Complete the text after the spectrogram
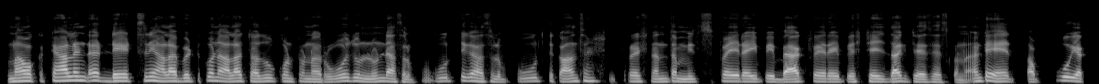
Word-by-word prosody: నా 150 - +5
ఒక 155 - -11
కాలెండర్ 180 0 +4
డేట్స్‌ని 160 +3 +3
అలా 150 +1 +5
పెట్టుకొని 160 +3 -1
అలా 140 +2 +4
చదువుకుంటున్న 140 -2 -2
రోజుల 155 +4 -1
నుండి 145 +2 0
అసలు 120 -3 -4 0.2
పూర్తిగా 155 +3 -3
అసలు 125 -2 -5 0.2
పూర్తి 150 +2 -6
కాన్సన్‌ట్రేషన్ 140 -1 -3
అంతా 135 +2 -1
మిస్‌ఫై‌ర్ 140 +3 0
అయిపోయి, 135 -1 0
బ్యాక్‌ఫైర్ 130 +2 +3
అయిపోయి 125 0 -2
స్టేజ్ 130 0 0
దాక 135 +1 +4
చేసేసుకున్న. 110 -4 -3
అంటే 160 +2 +2 0.4
తప్పు 180 +10 -5 0.2
ఎక్ - - -14
140 Hz, 140 wpm, -23 LUFS, 130-155 Hz, 0.4 s, నా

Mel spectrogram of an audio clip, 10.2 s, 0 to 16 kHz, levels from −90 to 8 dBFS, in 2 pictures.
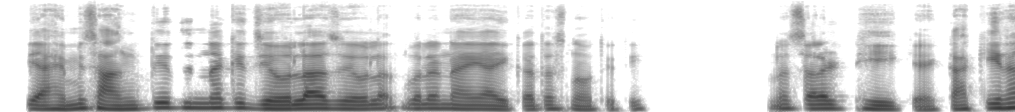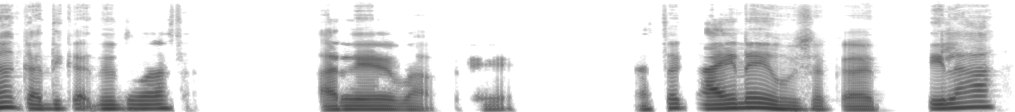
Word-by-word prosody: ती - - -1
आहे 115 0 +1
मी 125 - +1
सांगते 120 +4 +1
त्यांना 155 0 0
की 155 - 0
जेवला, 130 0 +5
जेवला. 125 +1 +1
बोला, 135 -1 -1
नाही 120 -3 0
ऐकतच 110 +3 -3
नव्हती 100 0 -6
ती. 115 - -11 0.7
चला 130 0 +1 0.2
ठीक 115 -4 0
आहे. 95 - -5
का 115 - -1
की 145 - +2
ना 155 +3 +5
कधी-कधी 125 0 -3
मी - - +4
तुम्हाला, 130 +1 +1 0.8
अरे 110 +1 +2
बापरे! 100 -1 -10 0.7
असं 145 +8 -4
काही 135 -1 +3
नाही 155 0 +5
होऊ 120 -5 +3
शकत. 100 -2 -5 0.3
तिला 155 +7 +2
125 Hz, 175 wpm, -22 LUFS, 115-135 Hz, 0.8 s, जेवला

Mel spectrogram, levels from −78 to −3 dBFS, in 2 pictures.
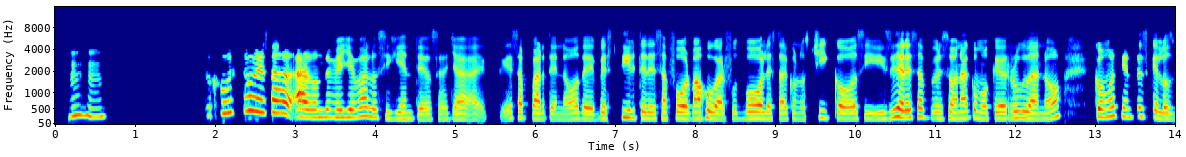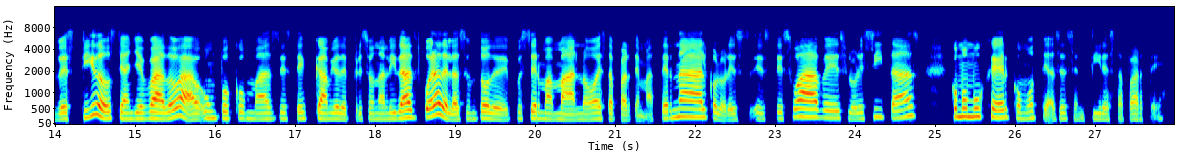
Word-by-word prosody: Ujú. 270 -1 -2 1.2
Justo 365 +9 -2 0.2
es 385 - -1
a 365 -9 +8
a - - +8
donde 235 0 +1
me 235 0 +2
lleva 240 +4 +3
lo 245 -2 -1
siguiente, 195 -5 -5
o - - -12
sea, 175 +1 -9
ya 180 -1 -3 0.2
esa 215 +2 -3
parte, 190 -3 -1
¿no? 175 +3 -4
De 180 -3 0
vestirte 210 +3 -1
de 195 - 0
esa 190 0 -3
forma, 195 0 +2
jugar 195 -5 +1
fútbol, 200 +1 0
estar 185 -1 -3
con 190 0 -10
los 180 0 -11
chicos 200 -4 -2
y 190 0 -5
ser 230 +3 +6
esa 245 +3 +2
persona 205 0 -1
como 200 -4 -3
que 195 0 +1
ruda, 205 -2 +1
¿no? 205 +9 -2 0.4
¿Cómo 250 +2 +3
sientes 265 -1 -3
que 225 - -1
los 180 -2 -1
vestidos 205 - +1
te 200 - -1
han 185 0 -2
llevado 195 +4 +3
a 175 -10 +3
un 210 +1 -6
poco 200 -1 -6
más 185 0 -4
de 195 - -9
este 190 +1 -9
cambio 185 +1 0
de 175 -1 -4
personalidad 185 +6 0
fuera 295 +6 +5
del 200 - +3
asunto 185 +4 -3
de 170 -3 -4
pues 195 -1 -14
ser 200 -2 -1
mamá, 175 -3 0
no? 170 +2 -4
Esta 185 -2 -4
parte 150 -1 -7
maternal, 240 - +1
colores, 170 -5 -8
este, 185 +1 -11
suaves, 240 -2 +3
florecitas. 230 +7 -4 0.3
Como 255 +1 +1
mujer 245 -2 +1
¿cómo 200 +1 -8
te 210 - -11
hace 185 +2 -8
sentir 180 -1 -13
esta 175 - -12
parte? 170 +3 -11
200 Hz, 160 wpm, -23 LUFS, 185-235 Hz, 1.2 s, a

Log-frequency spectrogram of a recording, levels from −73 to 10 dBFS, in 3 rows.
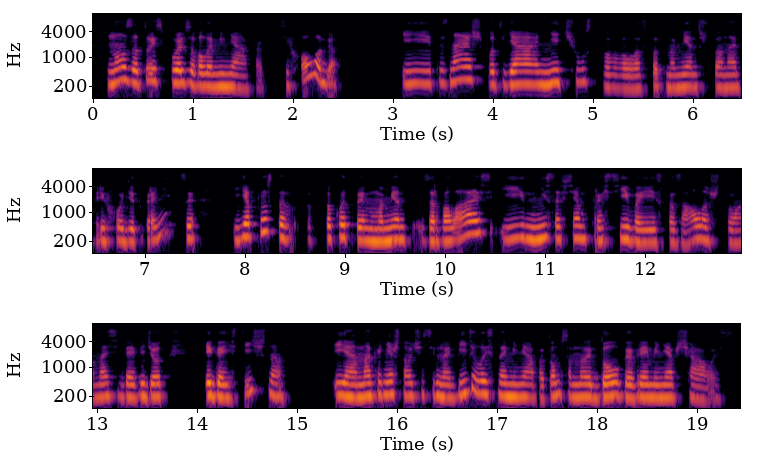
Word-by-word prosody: но 255 +6 +2
зато 240 -1 +1
использовала 240 -6 +2
меня 195 -3 0
как - - -17
психолога. 300 - -3 0.6
И 235 0 -3
ты 240 - -8
знаешь, 290 +4 -2
вот 225 -1 -3
я 225 +1 +3
не 230 +3 +3
чувствовала 205 -9 -7
в 175 - -23
тот 180 - -8
момент, 190 +1 -3
что 195 0 -9
она 190 0 -3
переходит 200 -1 -2
границы. 220 0 -3 0.4
Я 260 +5 +6
просто 260 -4 +1
в - - -16
в 200 - -40
какой-то 235 -1 +2
момент 205 +2 +4
взорвалась 220 - +2
и 230 +3 -3
не 230 +1 +4
совсем 230 -1 -1
красиво 210 -1 -1
ей 190 0 +1
сказала, 190 +4 -3
что 200 -2 -9
она 190 +2 -2
себя 195 -1 -2
ведет 200 0 +1 0.4
эгоистично. 205 +2 +1 0.4
И 215 0 +3
она, 195 0 +4
конечно, 220 0 -1
очень 205 +1 -5
сильно 205 -1 0
обиделась 230 +3 0
на 205 - +1
меня, 195 -1 +2
потом 185 +4 -3
со 205 - -10
мной 195 0 +2
долгое 195 +1 +4
время 190 0 +2
не 190 0 +3
общалась. 180 -2 -8
210 Hz, 165 wpm, -24 LUFS, 195-230 Hz, 0.6 s, Я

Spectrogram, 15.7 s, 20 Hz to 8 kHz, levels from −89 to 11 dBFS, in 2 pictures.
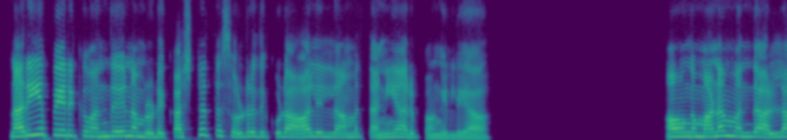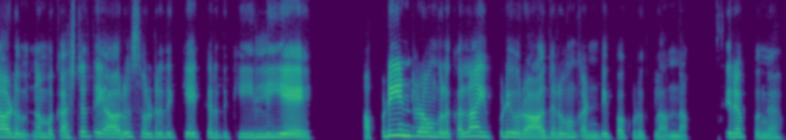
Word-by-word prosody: நிறைய 300 +8 +8
பேருக்கு 305 -3 +3
வந்து 255 +2 0 0.2
நம்பளுடைய 225 -3 0
கஷ்டத்த 290 +6 -3
சொல்றதுக்கு 240 0 -3
கூட 235 - -1 0.2
ஆள் 230 +2 +1
இல்லாம, 215 0 -2
தனியா 200 +4 -1
இருப்பாங்க 180 -3 -6
இல்லையா? 170 0 -2 1.9
அவங்க 240 0 +3
மனம் 270 +5 +3
வந்து 235 +1 -1
அல்லாடும். 220 -3 +1
"நம்ம 205 0 -4
கஷ்டத்தை 235 +5 -3
யாரும் 215 +4 0
சொல்றது 210 0 -4 0.2
கேக்கறதுக்கு 210 -1 -5
இல்லையே!" 205 -1 +4 0.7
அப்படின்றவங்களுக்கு 255 -6 +3
எல்லாம், 260 +2 +4
இப்படி 230 +1 -6
ஒரு 205 - -1
ஆதரவும் 205 +2 -3
கண்டிப்பா 195 +1 -6
குடுக்கலாந்தான். 170 - -9 0.3
சிறப்புங்க. 210 -4 -3
220 Hz, 115 wpm, -21 LUFS, 200-245 Hz, 1.9 s, நிறைய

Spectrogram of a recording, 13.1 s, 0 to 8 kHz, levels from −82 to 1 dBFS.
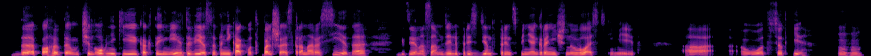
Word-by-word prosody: да, 170 0 +3
пара 170 0 +4
там 160 -1 -1
чиновники 195 -3 +2
как-то 180 -2 0
имеют 175 +8 +1
вес. 190 -2 +3
Это 185 +1 -2
не 185 0 +2
как - - +6
вот - - -5
большая 165 -1 +2
страна 155 0 0
Россия, 290 -4 -2
да, 210 0 +1 0.4
где 175 - -3
на - - -3
самом 165 -1 -3
деле 190 0 0
президент 180 +2 -2
в 190 - -29
принципе 170 -2 -4
неограниченную 170 0 -1
власть 180 - +1
имеет. 425 -3 -8 0.7
А - - -2 0.4
а, - - -6
вот 155 -1 -3
всё-таки 380 - -4 0.5
Мгм. 185 +3 -7
175 Hz, 140 wpm, -27 LUFS, 165-195 Hz, 0.7 s, как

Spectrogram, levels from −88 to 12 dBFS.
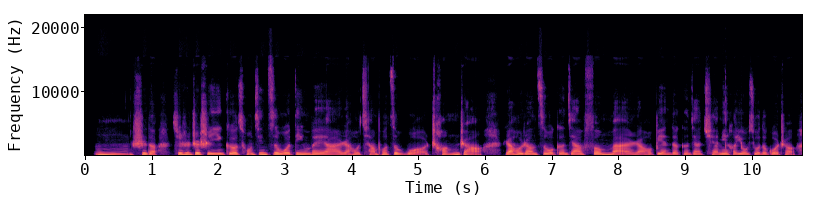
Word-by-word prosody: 嗯， 195 -5 +1
是 205 +2 +1
的。 175 -3 0 0.2
其 215 -1 +3
实 230 - +3
这 225 +1 +6
是 200 - +2
一 180 0 +1
个 185 -2 +3
重 180 0 -4
新 220 +3 +2
自 230 +1 0
我 165 -6 +4
定 200 0 0
位 185 -4 +1
啊， 150 -2 -1
然 155 +3 -2
后 180 -2 -2
强 190 +1 -4
迫 220 +3 -1
自 210 +1 +1
我 185 -3 -2
成 180 +4 -1
长， 245 - 0 0.3
然 170 0 +4
后 200 - +3
让 185 -1 +2
自 190 0 -3
我 170 -4 +2
更 180 +3 -2
加 180 0 0
丰 195 0 0
满， 175 - +1
然 - - -2
后 185 - -4
变 180 -3 -1
得 155 -2 -3
更 175 +1 -5
加 175 0 -3
全 170 -3 -4
面 185 +1 +1
和 175 - -5
优 170 0 0
秀 180 -3 -3
的 155 - -2
过 - - -1
程。 - - -4
185 Hz, 260 characters per minute, -21 LUFS, 170-200 Hz, 0.3 s, 这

